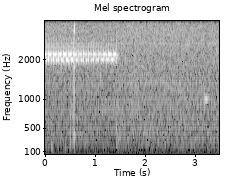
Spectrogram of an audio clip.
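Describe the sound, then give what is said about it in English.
A telephone rings with one steady, high electronic tone that holds for about a second and a half, then cuts off, leaving quiet hiss and a faint short blip. “Okay, I'm going to give you a tune, and I'm going to take that phone call.”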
